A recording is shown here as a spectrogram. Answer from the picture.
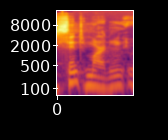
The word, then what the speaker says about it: Sint Maarten: And so the Dutch side is spelt, it's actually Sint Maarten, which is S-I-N-T-M-A-A-R-T-E-N.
